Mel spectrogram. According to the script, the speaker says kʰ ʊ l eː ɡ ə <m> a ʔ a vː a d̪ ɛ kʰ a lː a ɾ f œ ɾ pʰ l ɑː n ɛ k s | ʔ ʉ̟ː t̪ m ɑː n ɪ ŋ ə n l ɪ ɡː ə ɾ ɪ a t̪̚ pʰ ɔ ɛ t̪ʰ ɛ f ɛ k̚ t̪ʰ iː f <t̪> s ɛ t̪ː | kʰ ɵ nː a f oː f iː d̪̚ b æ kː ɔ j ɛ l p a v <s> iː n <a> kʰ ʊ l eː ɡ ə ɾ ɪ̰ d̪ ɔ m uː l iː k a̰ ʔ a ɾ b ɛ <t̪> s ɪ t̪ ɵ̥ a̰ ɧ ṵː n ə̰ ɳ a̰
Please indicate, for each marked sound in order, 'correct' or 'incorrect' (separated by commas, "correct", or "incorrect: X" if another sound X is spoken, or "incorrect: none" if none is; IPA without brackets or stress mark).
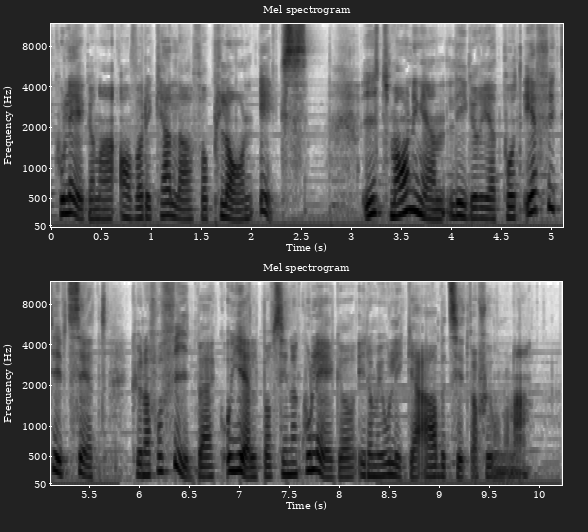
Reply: incorrect: ɳ, correct, correct, correct, correct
